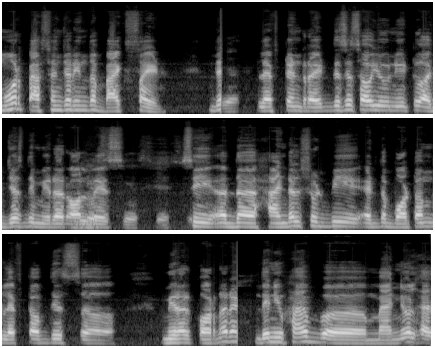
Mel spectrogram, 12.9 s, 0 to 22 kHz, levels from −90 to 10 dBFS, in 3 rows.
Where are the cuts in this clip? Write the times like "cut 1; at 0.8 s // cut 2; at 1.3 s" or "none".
cut 1; at 2.2 s // cut 2; at 11.0 s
